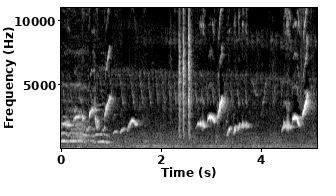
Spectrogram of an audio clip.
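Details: Shama song laced with cililin imitation and extended canary-style rolls, aimed at drawing other shamas into singing; tumbling whistled slurs, a short buzzy burst, then clear rising and falling whistles in separate phrases.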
